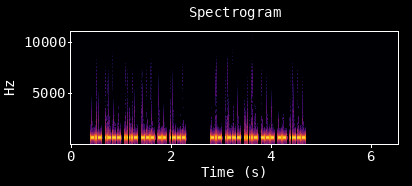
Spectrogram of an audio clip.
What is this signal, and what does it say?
Morse code, heard as a keyed tone, about 47 wpm, 700 Hz. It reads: KJ4OMJ KJ4OMJ
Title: USA Call Signs - 6 Characters - Repeated 2x - 50wpm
